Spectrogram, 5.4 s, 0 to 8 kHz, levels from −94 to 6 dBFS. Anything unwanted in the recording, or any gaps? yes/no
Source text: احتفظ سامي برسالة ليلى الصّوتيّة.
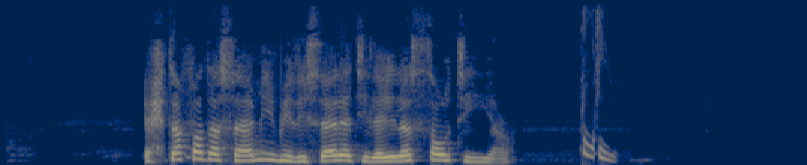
yes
